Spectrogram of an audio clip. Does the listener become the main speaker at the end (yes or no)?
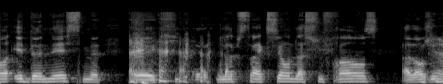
no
